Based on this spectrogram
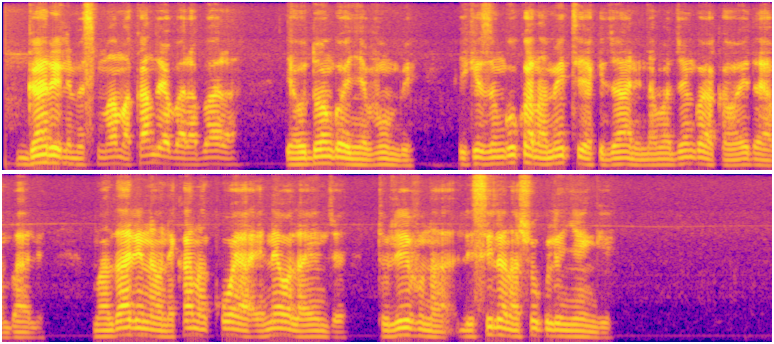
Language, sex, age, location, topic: Swahili, male, 18-24, Kisumu, finance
